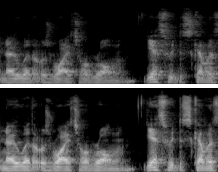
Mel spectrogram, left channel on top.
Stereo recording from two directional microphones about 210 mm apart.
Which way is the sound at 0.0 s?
40° right (ahead or behind).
